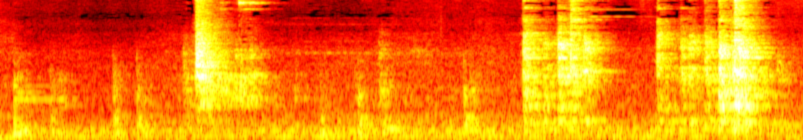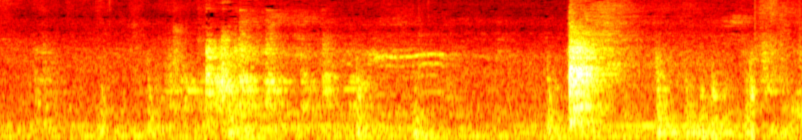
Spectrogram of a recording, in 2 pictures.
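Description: Metal clinks and clanks from a stainless-steel pressure sterilizer as its lid clamps are loosened and the lid is handled. The clinks are sharp and come singly about a second in, as a quick cluster around the middle, and once more near the end.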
